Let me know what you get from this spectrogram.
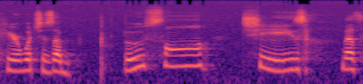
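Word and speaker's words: Boursin: some of this right here which is a Busa cheese cheese that's how it's pronounced and I'm going to stir that in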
